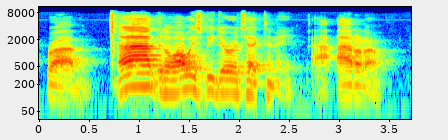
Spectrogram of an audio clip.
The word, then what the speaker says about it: DuraTrac: Thunder Whisper says it's pronounced Duratrack, Rob. It'll always be Duratec to me.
